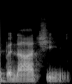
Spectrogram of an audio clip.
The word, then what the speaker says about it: Bonacci: It's an Italian name, so I guess I say Bonacci. Not kind of, I want to, but Americans pronounce it Bonacci, so that's fine. But double C makes the ch sound in Italy, in Italian.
